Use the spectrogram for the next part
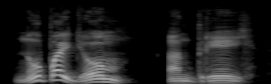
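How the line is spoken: Deep bass stranger. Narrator (Russian): пробасил незнакомец

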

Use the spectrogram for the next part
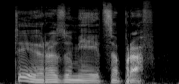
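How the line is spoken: Mumbling. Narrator (Russian): пробормотал Глен

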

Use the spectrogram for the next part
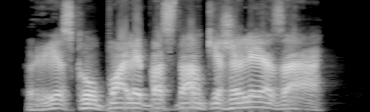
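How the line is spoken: Angry creaking voice. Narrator (Russian): Злобно проскрипел Рорк

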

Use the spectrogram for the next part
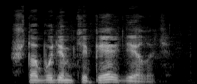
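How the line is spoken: Plain. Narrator (Russian): спросил он

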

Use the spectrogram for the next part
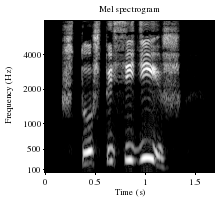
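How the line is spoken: Shouting. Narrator (Russian): крикнул охотник на лесника

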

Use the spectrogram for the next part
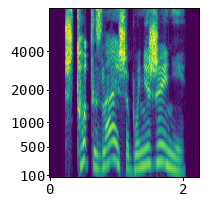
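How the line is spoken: Grumbling reply. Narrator (Russian): бурчала в ответ

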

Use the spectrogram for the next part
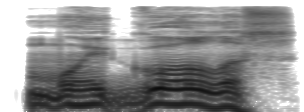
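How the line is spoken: Exclaiming. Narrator (Russian): воскликнула Эльвира

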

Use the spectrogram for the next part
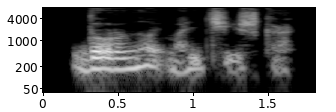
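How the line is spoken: Barely audible mutter. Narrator (Russian): пробормотал еле слышно

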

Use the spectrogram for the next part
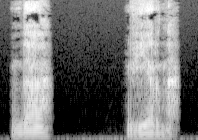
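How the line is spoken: Sigh. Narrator (Russian): вздохнул Гарри

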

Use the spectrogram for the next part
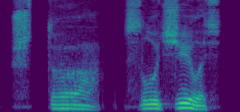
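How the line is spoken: Hoarse rasp. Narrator (Russian): прохрипел

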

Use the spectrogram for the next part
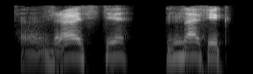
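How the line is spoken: Hoarse greeting. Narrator (Russian): хрипло приветствовал он

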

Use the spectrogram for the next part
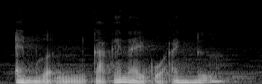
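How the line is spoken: Whisper in the ear. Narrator (Vietnamese): Trang bỗng ghé vào tai tôi thì thầm

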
